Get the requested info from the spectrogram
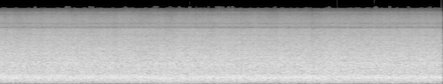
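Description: Ladder fire truck running its pump at full flow: a steady loud rush from the diesel engine driving the fire pump and the heavy stream of water from the aerial ladder's monitor, as the aerial waterway is tested for its required flow and pressure.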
